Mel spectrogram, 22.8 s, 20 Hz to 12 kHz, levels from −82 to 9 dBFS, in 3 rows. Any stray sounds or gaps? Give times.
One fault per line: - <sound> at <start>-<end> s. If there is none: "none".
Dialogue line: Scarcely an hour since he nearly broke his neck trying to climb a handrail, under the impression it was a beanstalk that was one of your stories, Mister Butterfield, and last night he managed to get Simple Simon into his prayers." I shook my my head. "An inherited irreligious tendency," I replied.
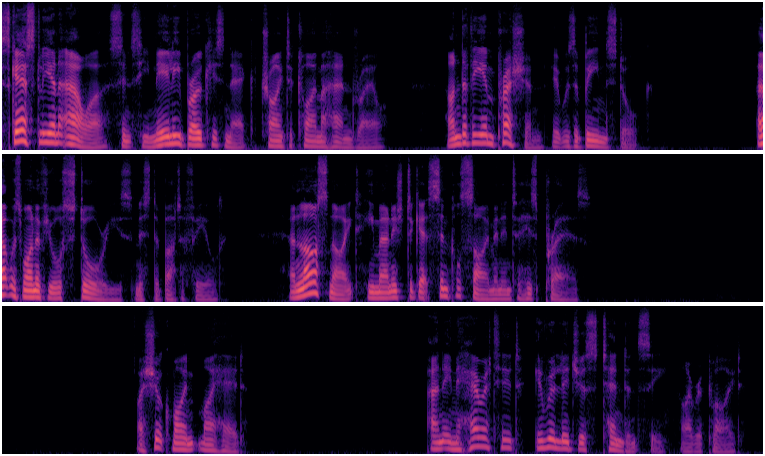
none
